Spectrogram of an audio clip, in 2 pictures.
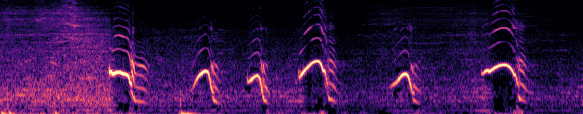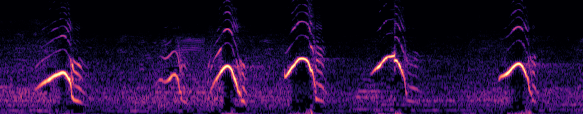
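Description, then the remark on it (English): About a dozen short, nasal cow elk mews made on a double reed diaphragm game call, each sliding up in pitch then dropping off, repeated in a steady rhythm with brief pauses between. “So you can get some nice cow sounds with our double reed there, and I'm using the double reed diaphragm right now,”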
